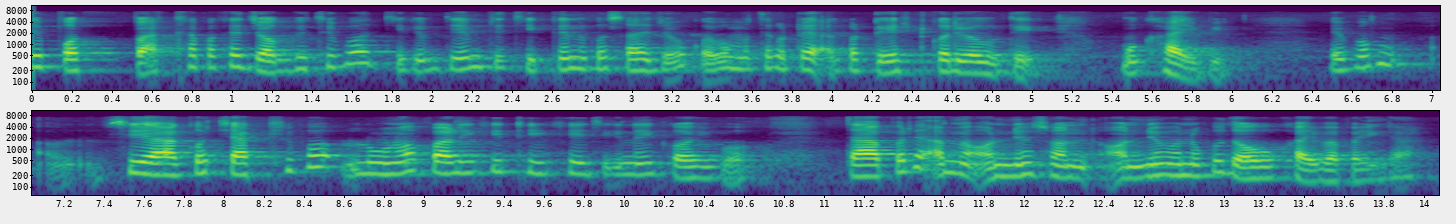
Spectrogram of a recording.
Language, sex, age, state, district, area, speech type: Odia, female, 18-30, Odisha, Jajpur, rural, spontaneous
